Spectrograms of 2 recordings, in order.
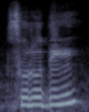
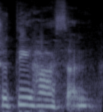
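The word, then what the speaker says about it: Shruti Haasan: So I get Shruti, Surudi, Strudi, Hassan. No, it's Shruti Hassan. And I would really love if you could say it that way.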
